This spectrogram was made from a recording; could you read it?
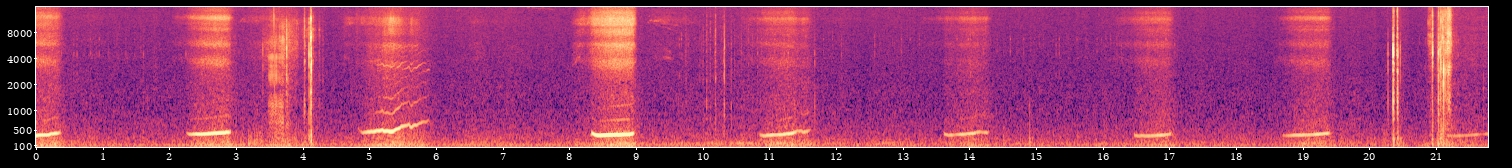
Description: sometimes my cat snores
